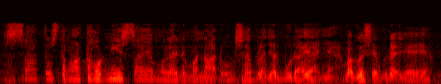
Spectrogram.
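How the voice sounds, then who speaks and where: A man's voice: medium pitch, fast talker, slight background noise. A man preaching a sermon to his congregation, telling humorous stories and acting out the people in them. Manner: humorous, animated storytelling with mimicked voices. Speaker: pastor. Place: church.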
